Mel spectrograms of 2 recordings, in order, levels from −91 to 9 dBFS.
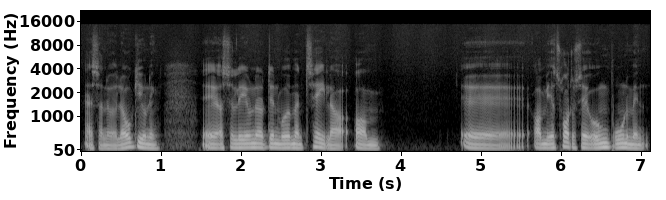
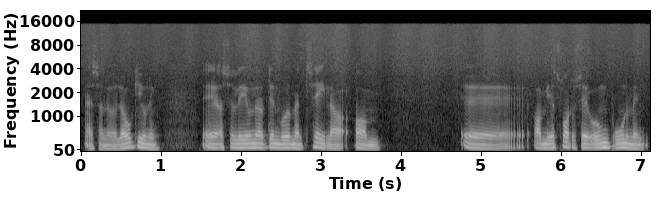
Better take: first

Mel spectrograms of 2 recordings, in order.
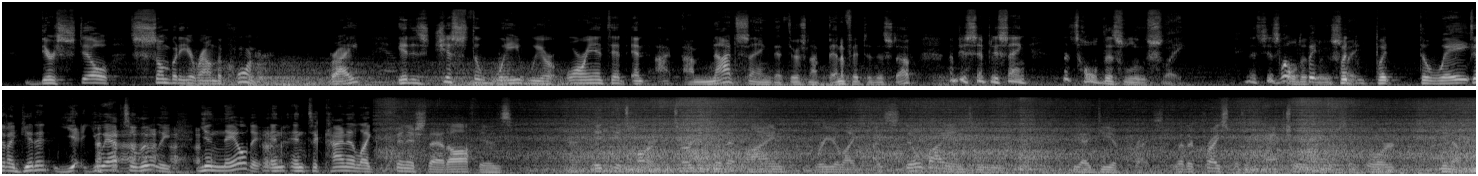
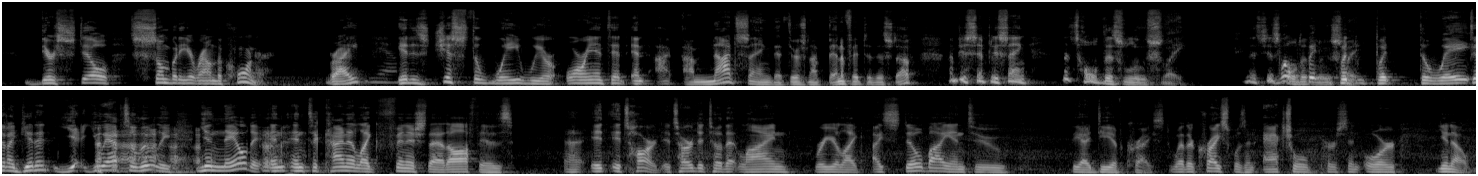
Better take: second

